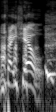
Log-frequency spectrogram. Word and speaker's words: Fayshell: I don't want to say it wrong. Fayshell. Fayshell. Yeah, Fayshell.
